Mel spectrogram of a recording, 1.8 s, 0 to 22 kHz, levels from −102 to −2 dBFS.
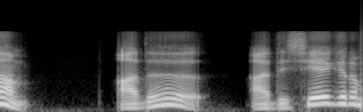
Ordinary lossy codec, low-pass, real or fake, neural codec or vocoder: none; none; fake; codec, 16 kHz, 0.3 kbps, FocalCodec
